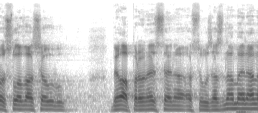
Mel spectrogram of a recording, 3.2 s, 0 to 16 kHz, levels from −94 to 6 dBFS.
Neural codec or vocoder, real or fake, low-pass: none; real; 14.4 kHz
